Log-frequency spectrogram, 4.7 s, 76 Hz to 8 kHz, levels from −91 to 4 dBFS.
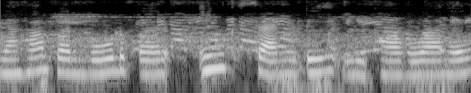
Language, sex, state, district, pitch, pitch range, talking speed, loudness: Hindi, female, Maharashtra, Mumbai Suburban, 205 Hz, 195-230 Hz, 115 wpm, -17 LUFS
